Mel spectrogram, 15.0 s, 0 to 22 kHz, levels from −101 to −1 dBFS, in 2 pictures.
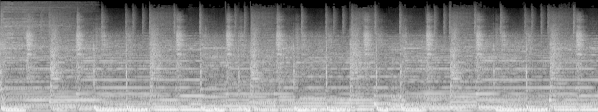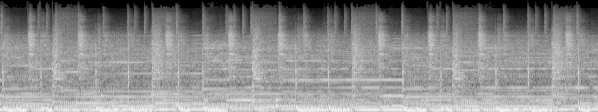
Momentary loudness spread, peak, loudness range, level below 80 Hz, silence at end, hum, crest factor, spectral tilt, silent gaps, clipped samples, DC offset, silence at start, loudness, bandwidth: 2 LU; 0 dBFS; 0 LU; -16 dBFS; 0 s; none; 10 dB; -5 dB/octave; none; under 0.1%; under 0.1%; 0 s; -11 LUFS; 16 kHz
